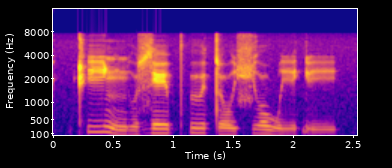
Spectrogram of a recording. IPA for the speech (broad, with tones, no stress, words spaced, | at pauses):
ʈʰi˦ɲu˨ ze˦pʰɯ˦to˨ ɕo˦wi˨ɗi˨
